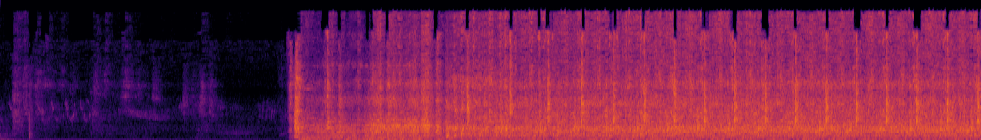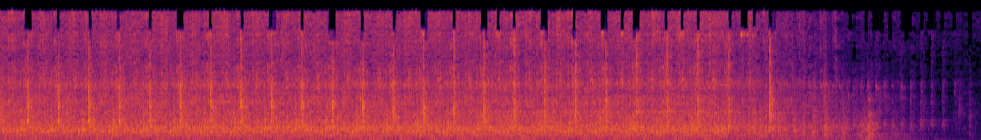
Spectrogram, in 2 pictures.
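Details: KAMAZ crane truck diesel that knocks and expels antifreeze: starts and settles into hard, regular knock three to four times a second at idle; gases entering coolant, head or liner suspected. Cause not identified.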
